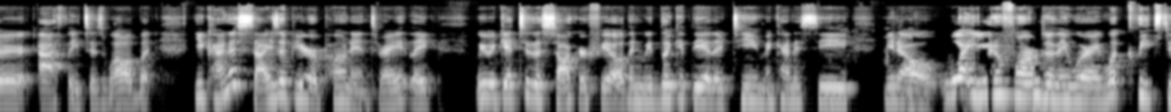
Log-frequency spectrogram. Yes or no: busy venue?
no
